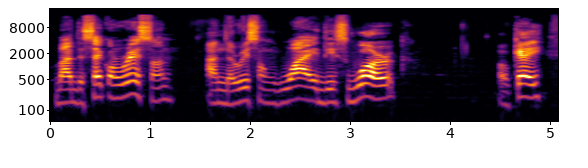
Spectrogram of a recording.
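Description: A man in his thirties whose first language is not English, explaining soccer tactics slowly at a whiteboard, recorded on a phone camera indoors. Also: fairly high pitch, no room sound. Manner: slow, deliberate, with fillers and restarts, pointing at a board. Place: indoor room with a brick wall and whiteboard. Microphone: phone camera, close and moving.

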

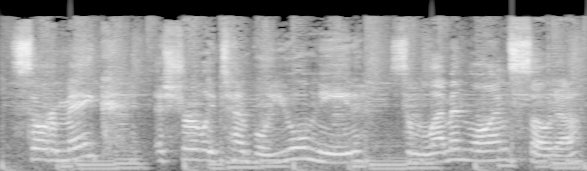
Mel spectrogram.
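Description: A man's voice: high voice, normal speed, over music. A young man casually presenting a how-to cooking video to the camera as its host. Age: young adult. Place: home kitchen, indoors.

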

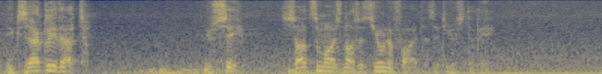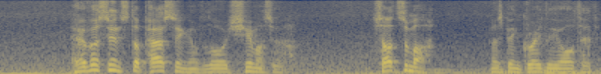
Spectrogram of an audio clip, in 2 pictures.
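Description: A man voicing an earnest, composed samurai retainer in a video game, speaking in a measured, formal, solemn way. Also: a little high, expressive, slight background noise, natural voice. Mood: solemn, explanatory. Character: earnest, composed male samurai retainer, loyal to his comrade. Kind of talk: dramatic video game voice acting.

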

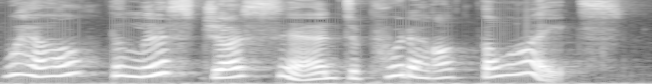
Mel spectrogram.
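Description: A woman's voice: sits high, animated, slow, dark tone, voice pushed up. A woman voicing a cheerful, earnest, literal-minded housekeeper in a storybook reading, innocent and eager to please.

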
